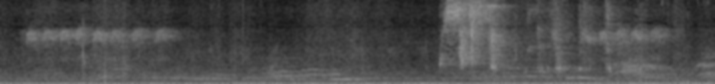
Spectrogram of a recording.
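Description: Outdoor ambience in leafy undergrowth: a steady high-pitched buzz that comes twice, each time for about a second and a half, with faint chirps between. About four and a half seconds in there is a brief rustle, the loudest moment, as the macaques shift among the leaves.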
